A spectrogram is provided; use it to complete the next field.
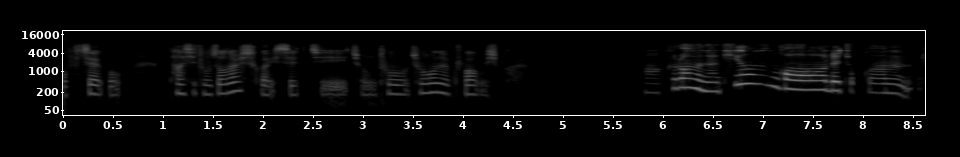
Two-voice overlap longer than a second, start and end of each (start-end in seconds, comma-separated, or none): none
